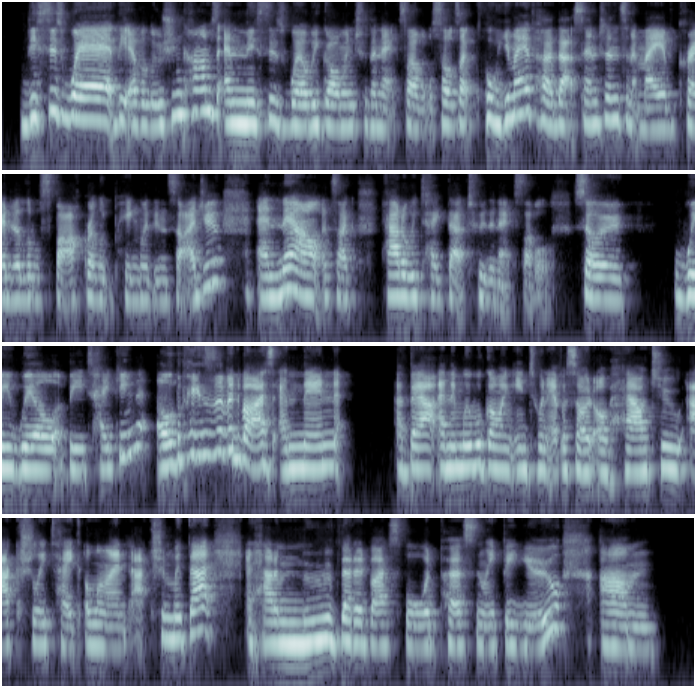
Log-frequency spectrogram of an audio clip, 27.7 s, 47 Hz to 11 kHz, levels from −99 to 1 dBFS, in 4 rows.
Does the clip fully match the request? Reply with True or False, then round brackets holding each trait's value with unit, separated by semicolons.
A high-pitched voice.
True (200 Hz)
